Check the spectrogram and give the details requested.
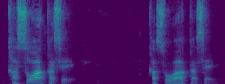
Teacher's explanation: So the second a of kasa and the o of the object marker are being reversed.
